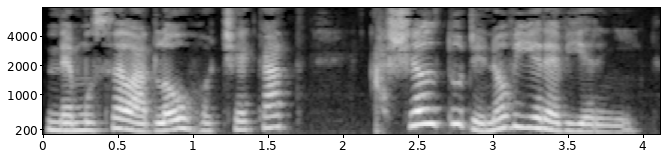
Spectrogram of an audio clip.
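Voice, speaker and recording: A woman reading a children's story aloud in gentle, even narration. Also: mid-range voice.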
